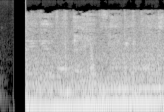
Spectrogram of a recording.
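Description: A Lamborghini sports car engine cuts in abruptly and holds a loud, deep, steady roar while driving through Gelsenkirchen, with no voices.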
